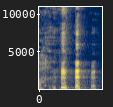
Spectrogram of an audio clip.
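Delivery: high, loud burst of laughter; sudden high laugh. Real, not acted. Laughs after the accusation.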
